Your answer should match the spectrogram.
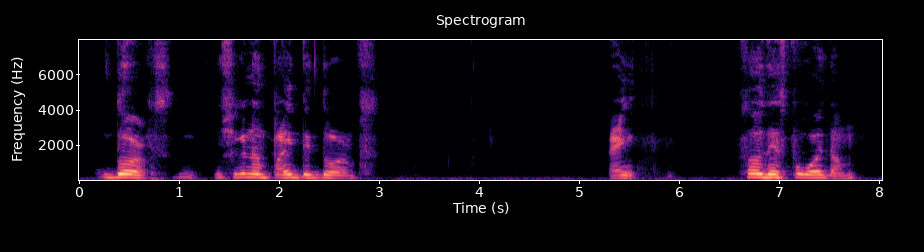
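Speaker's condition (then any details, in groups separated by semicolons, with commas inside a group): Cerebral palsy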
